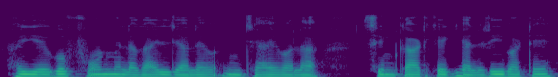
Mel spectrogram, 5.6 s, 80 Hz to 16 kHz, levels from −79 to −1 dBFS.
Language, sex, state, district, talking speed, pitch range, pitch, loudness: Bhojpuri, male, Uttar Pradesh, Deoria, 130 wpm, 105-115 Hz, 110 Hz, -35 LUFS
